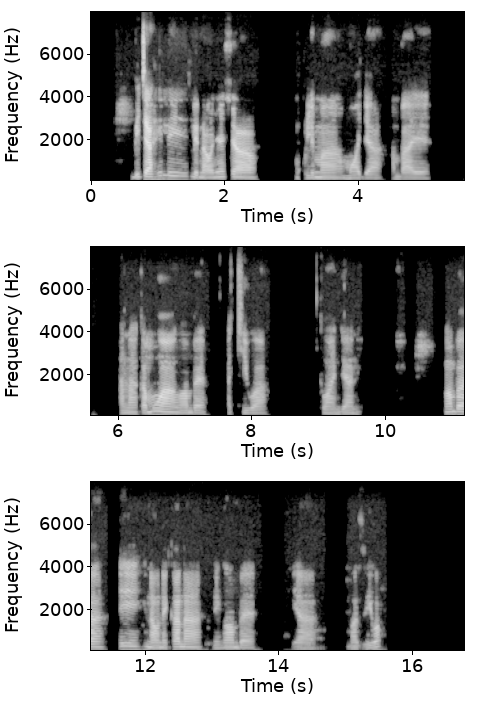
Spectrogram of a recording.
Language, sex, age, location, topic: Swahili, male, 25-35, Nakuru, agriculture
